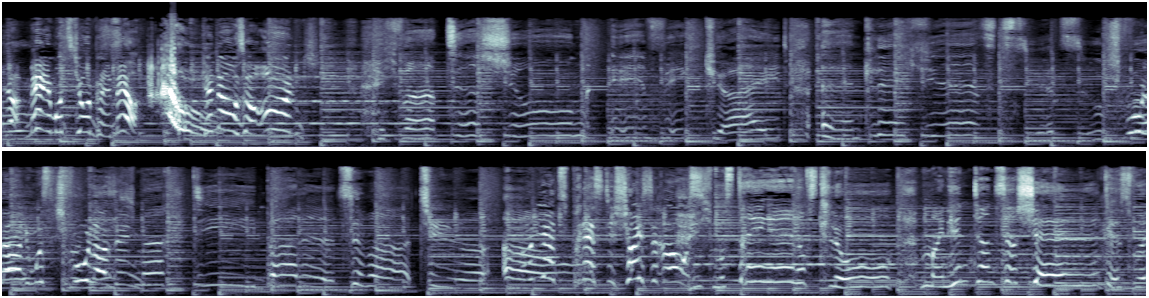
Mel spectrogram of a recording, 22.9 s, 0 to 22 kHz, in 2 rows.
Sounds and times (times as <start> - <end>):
Speech: 0.0 - 3.1, 4.0 - 19.8
Music: 0.0 - 22.8.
